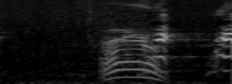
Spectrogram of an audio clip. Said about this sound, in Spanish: Ese es el búho, no sé si se enfadado o no, pero bueno, está ahí como rotezado.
